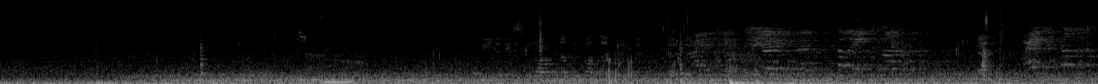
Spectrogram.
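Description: Curling rink ambience: a steady low rumble with indistinct voices from about halfway through, a dull thump about 3 seconds in and a sharper knock about 7 seconds in.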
